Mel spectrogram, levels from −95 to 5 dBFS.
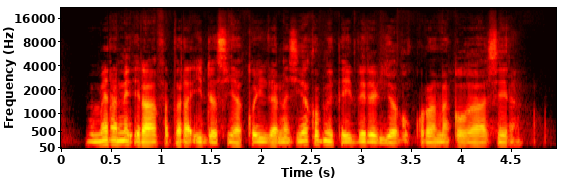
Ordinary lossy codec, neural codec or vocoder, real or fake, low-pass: none; codec, 44.1 kHz, 3.4 kbps, Pupu-Codec; fake; none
